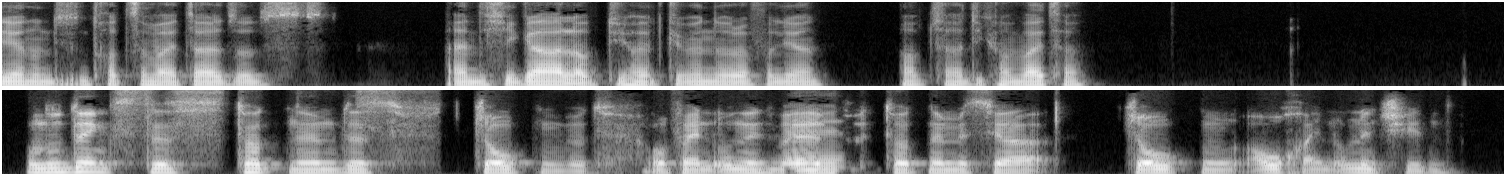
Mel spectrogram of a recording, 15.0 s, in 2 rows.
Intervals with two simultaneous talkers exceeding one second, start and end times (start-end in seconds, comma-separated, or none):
none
